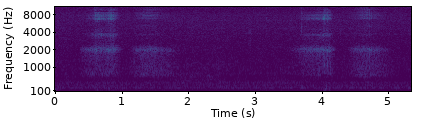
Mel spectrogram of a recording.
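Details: Two paired breathy, whistling snores with a pause between, over quiet room noise: snoring during sleep.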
